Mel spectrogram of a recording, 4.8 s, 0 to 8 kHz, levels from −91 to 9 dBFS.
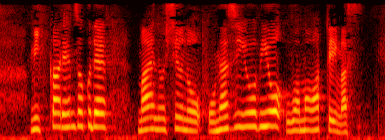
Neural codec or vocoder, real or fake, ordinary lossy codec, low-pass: codec, 16 kHz, 2 kbps, X-Codec, HuBERT features, trained on balanced general audio; fake; MP3, 32 kbps; 7.2 kHz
